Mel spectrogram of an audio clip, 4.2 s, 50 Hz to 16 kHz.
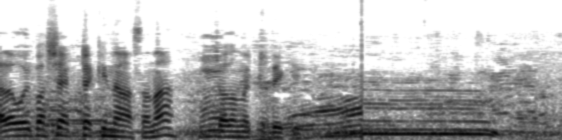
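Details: Dairy cattle of improved breed, cows and calves, at Ambari livestock market in Dinajpur on 10 February 2025: men talking over one another, then a long, steady, even-pitched moo held for about a second near the end.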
